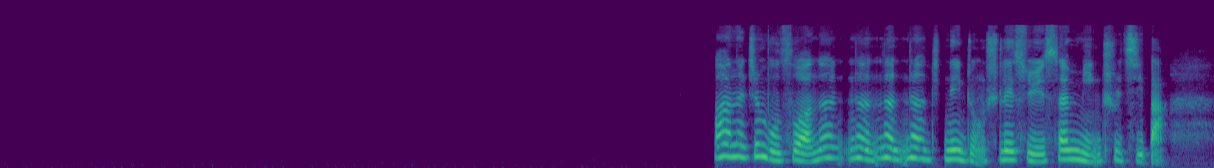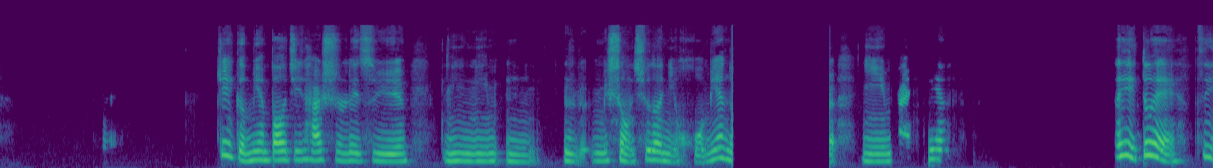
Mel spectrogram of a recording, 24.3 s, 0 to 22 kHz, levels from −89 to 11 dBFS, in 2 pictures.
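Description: At 19.46 s the speech cuts off abruptly into dead digital silence, with no room tone at all, and returns mid-flow at 20.44 s, losing nearly a second. This audio dropout to silence likely comes from the input being lost while the recorder kept writing zeros.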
